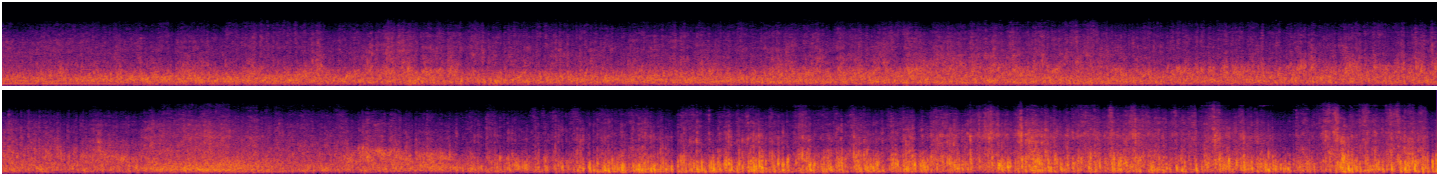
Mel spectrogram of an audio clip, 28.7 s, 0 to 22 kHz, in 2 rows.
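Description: Mercury 300R outboard running as the bass boat runs across the water, under a steady rush of wind and water. About twenty seconds in the rush grows louder and choppier.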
